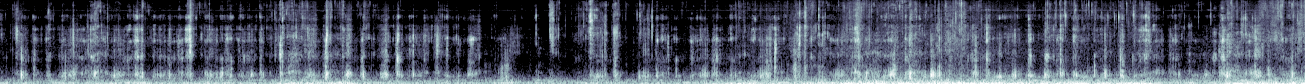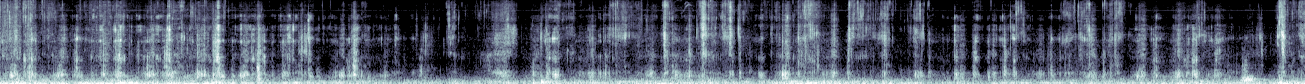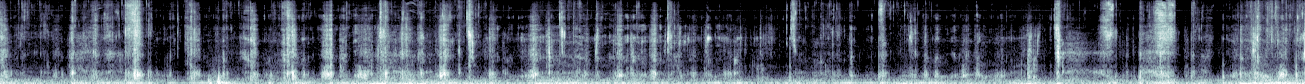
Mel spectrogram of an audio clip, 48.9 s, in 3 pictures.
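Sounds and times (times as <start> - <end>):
person chewing food: 0.0 - 48.9
wet mouth clicks and crunches: 15.1 - 48.9.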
